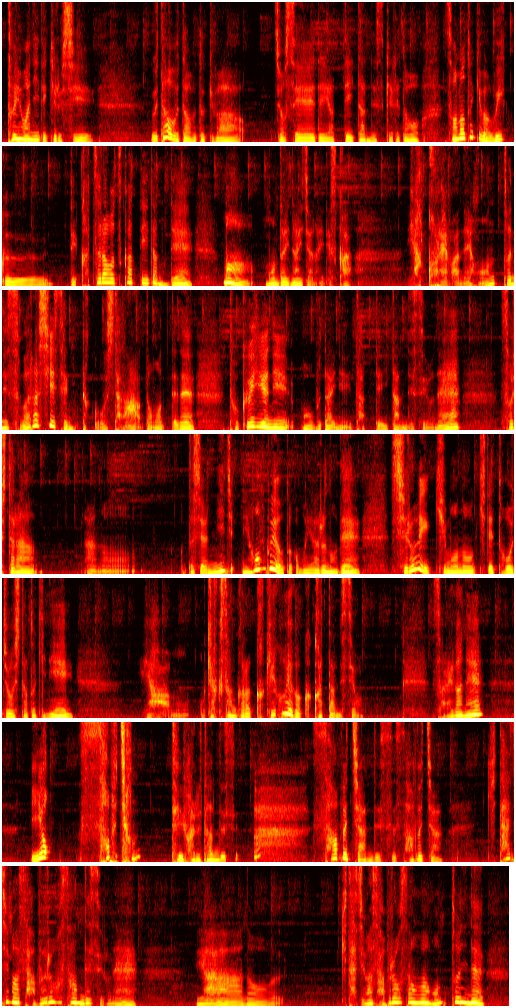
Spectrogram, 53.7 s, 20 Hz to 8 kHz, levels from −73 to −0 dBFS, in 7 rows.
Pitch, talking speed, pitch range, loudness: 170 Hz, 255 characters per minute, 150-215 Hz, -20 LUFS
